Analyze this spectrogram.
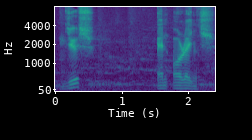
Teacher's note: the airflow is first stopped like a plosive, then released to produce friction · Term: affricate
